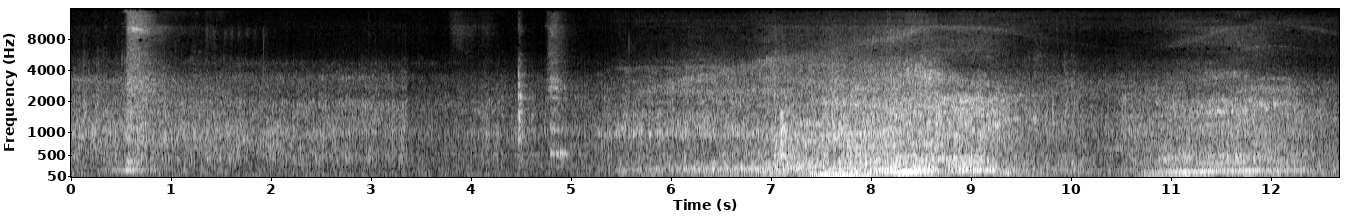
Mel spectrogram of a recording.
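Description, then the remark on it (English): A heavy dump truck rumbles past, its engine building to a loud, low roar with gear shifts and a brief hiss of air brakes before fading slightly, then surging again. “Try to talk over dump truck.”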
